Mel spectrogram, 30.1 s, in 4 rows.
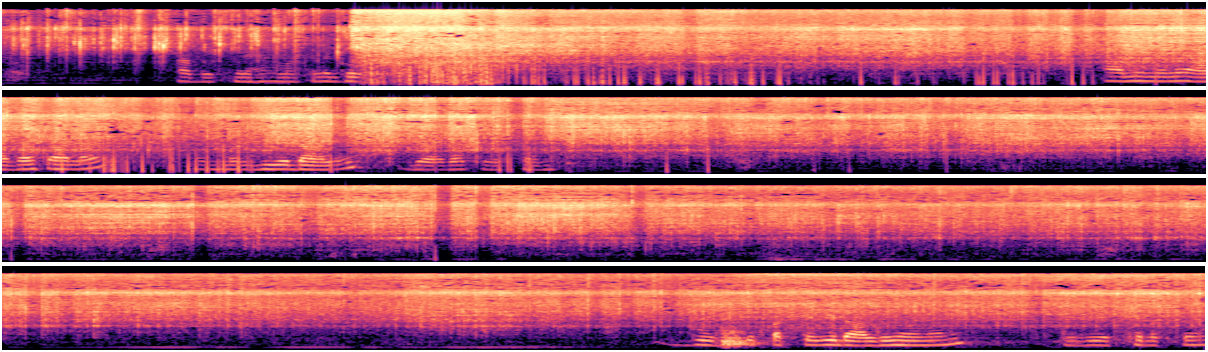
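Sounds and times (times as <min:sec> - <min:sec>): vegetables frying in hot oil: 0:00.0 - 0:30.0.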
